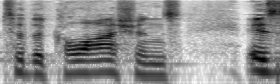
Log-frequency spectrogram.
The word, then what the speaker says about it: Colossians: Colossians chapter 1.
